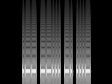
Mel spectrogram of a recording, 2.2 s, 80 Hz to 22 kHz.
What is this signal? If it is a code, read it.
Morse code, heard as a keyed tone, about 40 wpm, 700 Hz. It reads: W7NV
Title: USA Call Signs - 4 Characters - 2x Character Spacing - 40wpm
